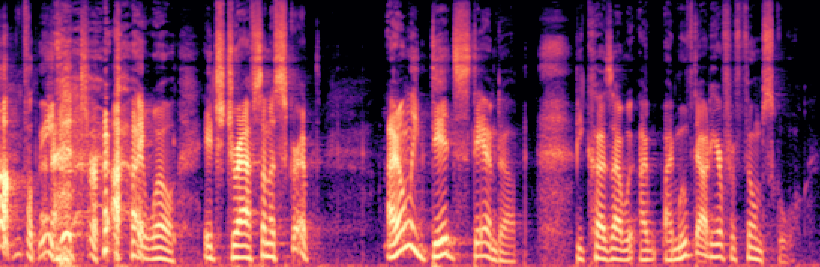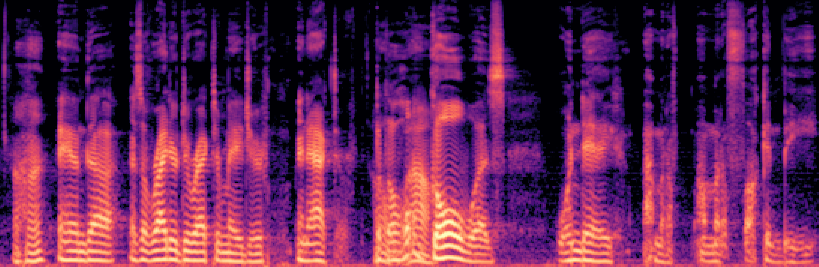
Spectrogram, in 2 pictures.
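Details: Adult man speaking; normal conversational speech.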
